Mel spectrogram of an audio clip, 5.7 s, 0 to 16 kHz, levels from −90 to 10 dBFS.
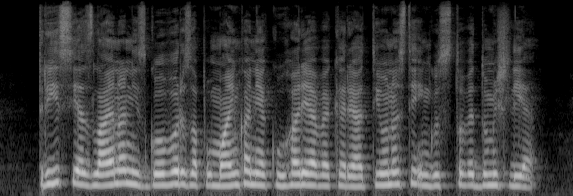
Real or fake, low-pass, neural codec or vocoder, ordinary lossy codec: real; 14.4 kHz; none; Opus, 64 kbps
